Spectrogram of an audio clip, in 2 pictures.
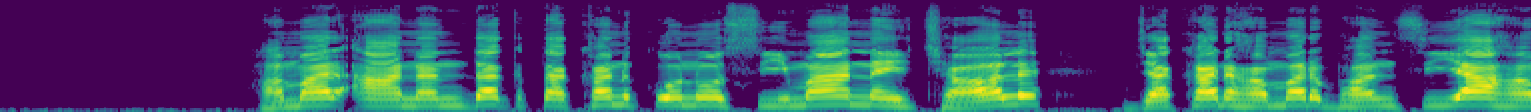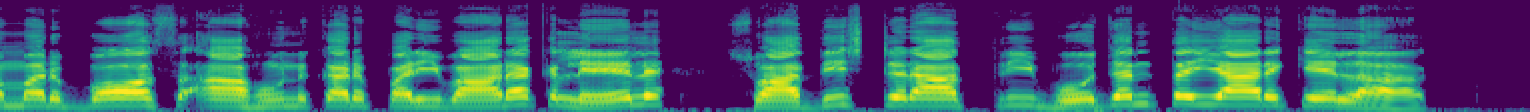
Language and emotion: Maithili, happy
